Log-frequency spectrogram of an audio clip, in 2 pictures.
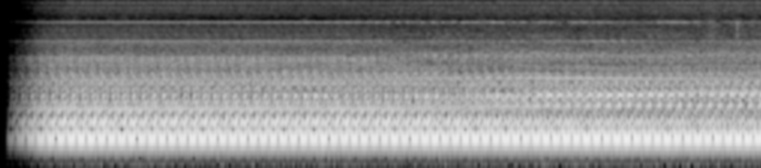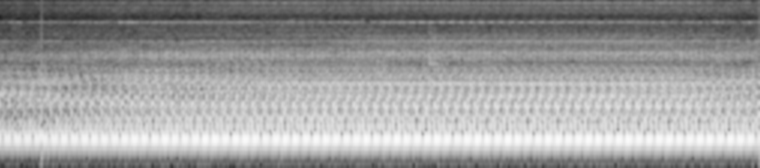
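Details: Leran washing machine on spin: steady drone with a regular thump about four times a second tracking drum speed; drum knocking from unbalanced load, avoided by briefly tumbling laundry to distribute it.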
